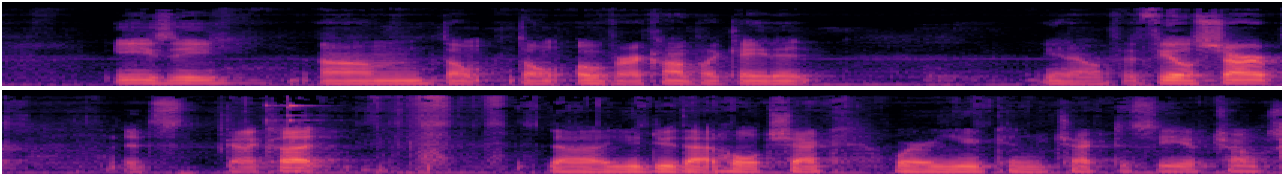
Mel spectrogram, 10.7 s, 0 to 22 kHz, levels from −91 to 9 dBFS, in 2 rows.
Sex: male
